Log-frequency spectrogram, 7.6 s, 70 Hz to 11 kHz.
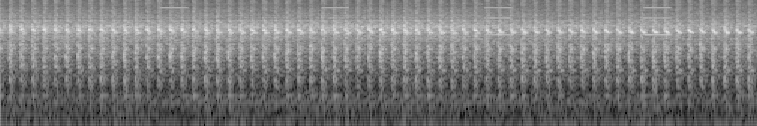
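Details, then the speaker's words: Used four-cylinder car with 240,000 miles, low amp probe on negative battery wire for relative compression test: steady cranking about three even beats a second, no firing; waveforms nearly identical, compression equal across cylinders. "you can see the wave patterns. You gotta let it warm up a little. It's a 4-cylinder engine, as you can see. The patterns are pretty much perfect. They're all pretty much the same lengths. What this test does is show how much energy it takes to spin the engine for each cylinder."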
